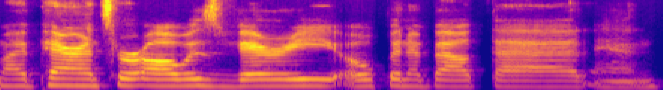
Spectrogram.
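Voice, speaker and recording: In a very clean recording with a silent background, a woman with an American accent speaks at medium pitch and a fairly slow pace, her intonation monotone and flat. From New England (Boston, Massachusetts). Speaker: donor-conceived person. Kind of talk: casual interview chat.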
